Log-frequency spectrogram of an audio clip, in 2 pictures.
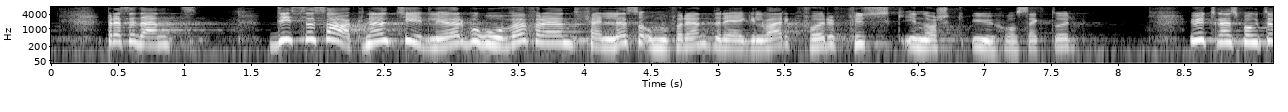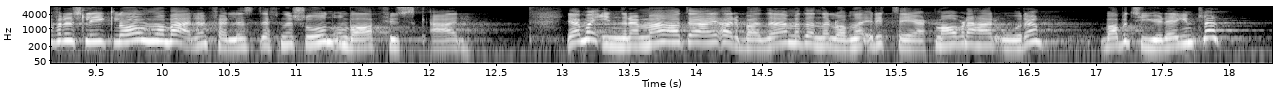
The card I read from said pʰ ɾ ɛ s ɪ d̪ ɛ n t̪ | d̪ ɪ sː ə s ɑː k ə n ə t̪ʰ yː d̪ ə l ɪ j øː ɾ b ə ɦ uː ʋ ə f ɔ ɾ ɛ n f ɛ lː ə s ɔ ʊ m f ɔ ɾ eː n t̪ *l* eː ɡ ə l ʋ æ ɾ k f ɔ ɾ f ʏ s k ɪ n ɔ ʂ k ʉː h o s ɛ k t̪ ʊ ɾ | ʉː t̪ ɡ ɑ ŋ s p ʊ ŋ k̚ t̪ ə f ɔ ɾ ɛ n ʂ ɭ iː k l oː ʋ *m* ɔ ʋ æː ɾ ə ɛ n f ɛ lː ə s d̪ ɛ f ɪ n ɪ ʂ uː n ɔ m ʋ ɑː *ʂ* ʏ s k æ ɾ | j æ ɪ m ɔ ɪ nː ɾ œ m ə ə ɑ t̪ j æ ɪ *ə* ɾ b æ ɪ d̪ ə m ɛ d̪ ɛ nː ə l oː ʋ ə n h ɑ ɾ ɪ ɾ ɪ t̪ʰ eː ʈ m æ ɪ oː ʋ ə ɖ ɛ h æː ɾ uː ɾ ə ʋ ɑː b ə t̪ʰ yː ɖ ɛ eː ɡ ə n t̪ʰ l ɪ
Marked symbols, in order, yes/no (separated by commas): no, yes, no, no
